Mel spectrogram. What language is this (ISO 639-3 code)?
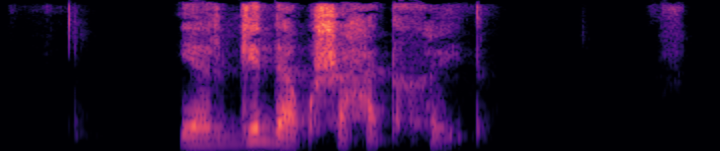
abk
